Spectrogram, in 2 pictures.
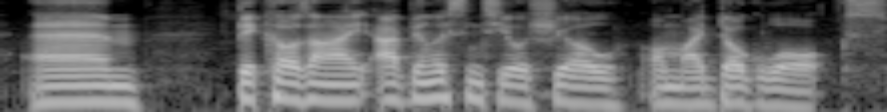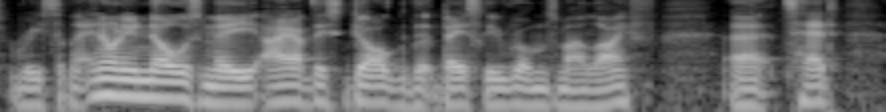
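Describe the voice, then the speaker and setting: A man's fairly low voice in a northern English accent, with fairly even intonation, on a very clean recording with a silent background. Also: moderate pace. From northern England. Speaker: horror podcaster and writer. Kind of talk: casual chat.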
